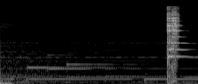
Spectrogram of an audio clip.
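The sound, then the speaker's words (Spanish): A single bright, sharp clink of glasses rings out near the end, following a stretch of quiet sustained tones with no voices, as three partners toast their recent success in a modern law office on Cuautitlán street in Guadalajara, Mexico. “brindaban por su reciente éxito”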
